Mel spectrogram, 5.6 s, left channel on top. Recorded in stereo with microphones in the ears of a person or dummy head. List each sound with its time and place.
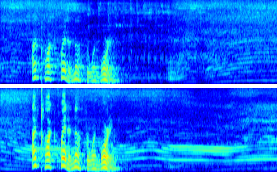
0.6 s a man speaking: 80° right, 0.9 m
